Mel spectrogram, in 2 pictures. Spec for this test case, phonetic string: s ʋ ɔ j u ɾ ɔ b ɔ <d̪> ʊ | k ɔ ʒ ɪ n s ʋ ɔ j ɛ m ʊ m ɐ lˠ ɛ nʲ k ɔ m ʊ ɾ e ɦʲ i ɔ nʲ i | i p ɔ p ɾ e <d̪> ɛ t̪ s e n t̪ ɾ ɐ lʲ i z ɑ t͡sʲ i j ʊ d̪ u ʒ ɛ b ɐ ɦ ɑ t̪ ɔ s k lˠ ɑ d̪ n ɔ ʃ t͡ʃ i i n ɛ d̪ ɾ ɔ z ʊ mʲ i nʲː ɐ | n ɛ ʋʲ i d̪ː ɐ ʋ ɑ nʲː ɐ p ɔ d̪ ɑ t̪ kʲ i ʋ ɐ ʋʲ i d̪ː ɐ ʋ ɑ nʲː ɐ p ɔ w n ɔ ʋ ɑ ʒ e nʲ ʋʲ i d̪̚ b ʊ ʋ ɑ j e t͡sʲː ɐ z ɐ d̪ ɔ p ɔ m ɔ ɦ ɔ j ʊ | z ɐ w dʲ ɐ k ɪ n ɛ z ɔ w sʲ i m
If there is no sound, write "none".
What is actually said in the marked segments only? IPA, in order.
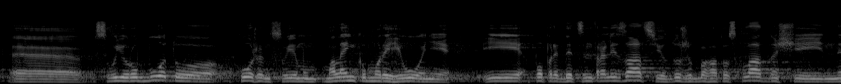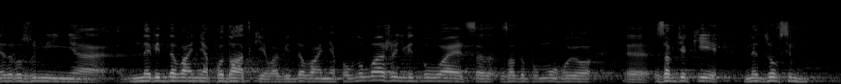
t̪, d̪

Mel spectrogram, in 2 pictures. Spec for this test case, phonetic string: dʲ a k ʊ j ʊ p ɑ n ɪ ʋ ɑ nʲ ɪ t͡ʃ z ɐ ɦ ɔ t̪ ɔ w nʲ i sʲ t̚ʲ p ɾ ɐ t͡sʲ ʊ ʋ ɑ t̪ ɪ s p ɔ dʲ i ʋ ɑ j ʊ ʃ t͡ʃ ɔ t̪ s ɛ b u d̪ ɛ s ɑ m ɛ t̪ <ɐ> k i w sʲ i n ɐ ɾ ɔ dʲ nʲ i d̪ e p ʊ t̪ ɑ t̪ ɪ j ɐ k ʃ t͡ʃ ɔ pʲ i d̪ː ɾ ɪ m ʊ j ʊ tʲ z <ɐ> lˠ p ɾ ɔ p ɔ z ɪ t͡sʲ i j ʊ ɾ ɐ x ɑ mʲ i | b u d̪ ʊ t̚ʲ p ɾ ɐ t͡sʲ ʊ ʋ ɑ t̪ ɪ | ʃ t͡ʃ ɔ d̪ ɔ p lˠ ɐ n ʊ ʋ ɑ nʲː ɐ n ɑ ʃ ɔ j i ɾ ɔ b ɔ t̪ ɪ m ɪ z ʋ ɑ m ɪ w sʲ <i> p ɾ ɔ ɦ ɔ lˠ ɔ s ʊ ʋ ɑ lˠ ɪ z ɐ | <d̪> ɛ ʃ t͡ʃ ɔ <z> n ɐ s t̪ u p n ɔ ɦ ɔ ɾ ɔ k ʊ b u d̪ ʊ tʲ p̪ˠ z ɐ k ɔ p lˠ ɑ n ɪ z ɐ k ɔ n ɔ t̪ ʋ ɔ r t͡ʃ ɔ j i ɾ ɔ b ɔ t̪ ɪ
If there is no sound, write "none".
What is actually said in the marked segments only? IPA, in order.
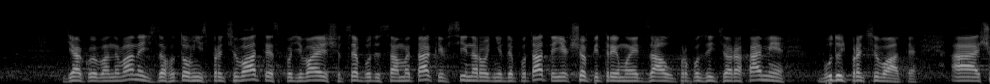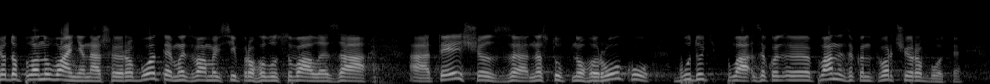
ɑ, ɑ, i, t̪, z

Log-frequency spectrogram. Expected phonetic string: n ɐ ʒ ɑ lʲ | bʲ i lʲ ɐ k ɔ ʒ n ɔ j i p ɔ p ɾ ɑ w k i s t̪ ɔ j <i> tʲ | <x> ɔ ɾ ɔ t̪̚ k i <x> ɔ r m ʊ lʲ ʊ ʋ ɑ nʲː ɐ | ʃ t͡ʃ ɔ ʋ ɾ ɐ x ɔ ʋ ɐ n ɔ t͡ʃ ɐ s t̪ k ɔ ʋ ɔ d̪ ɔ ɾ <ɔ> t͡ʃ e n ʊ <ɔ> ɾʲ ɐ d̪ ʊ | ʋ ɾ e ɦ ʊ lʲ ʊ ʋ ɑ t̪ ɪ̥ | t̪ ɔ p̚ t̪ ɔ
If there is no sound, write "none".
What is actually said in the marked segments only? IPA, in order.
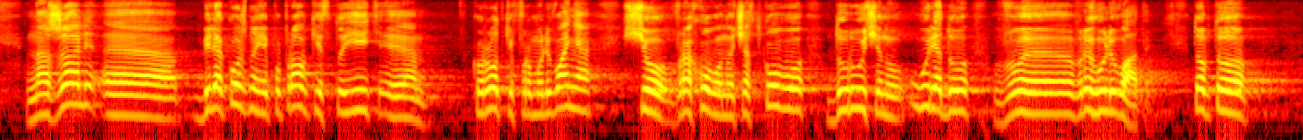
i, k, f, u, u

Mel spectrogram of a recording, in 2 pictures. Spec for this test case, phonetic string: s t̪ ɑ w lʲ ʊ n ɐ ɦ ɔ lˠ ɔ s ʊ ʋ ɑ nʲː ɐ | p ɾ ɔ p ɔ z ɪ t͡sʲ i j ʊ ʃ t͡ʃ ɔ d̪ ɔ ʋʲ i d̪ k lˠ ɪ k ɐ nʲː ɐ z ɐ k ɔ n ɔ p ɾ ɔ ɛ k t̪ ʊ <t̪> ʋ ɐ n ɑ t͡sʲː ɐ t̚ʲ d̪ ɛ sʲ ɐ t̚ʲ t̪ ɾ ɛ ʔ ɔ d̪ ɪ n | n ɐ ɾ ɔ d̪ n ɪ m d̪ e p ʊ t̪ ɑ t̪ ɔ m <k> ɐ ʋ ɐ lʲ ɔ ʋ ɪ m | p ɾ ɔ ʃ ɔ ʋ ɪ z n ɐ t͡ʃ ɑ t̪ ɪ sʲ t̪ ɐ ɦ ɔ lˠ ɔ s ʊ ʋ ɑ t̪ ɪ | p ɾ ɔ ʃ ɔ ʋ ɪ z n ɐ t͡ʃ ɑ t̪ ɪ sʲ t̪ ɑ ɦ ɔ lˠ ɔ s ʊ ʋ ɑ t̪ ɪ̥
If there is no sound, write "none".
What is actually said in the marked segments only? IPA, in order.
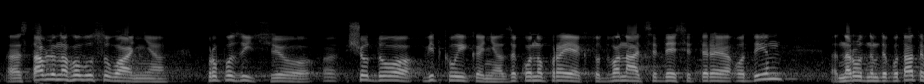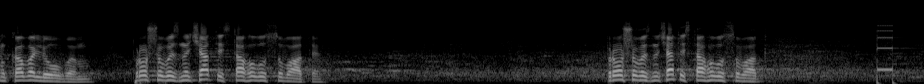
d̪, k

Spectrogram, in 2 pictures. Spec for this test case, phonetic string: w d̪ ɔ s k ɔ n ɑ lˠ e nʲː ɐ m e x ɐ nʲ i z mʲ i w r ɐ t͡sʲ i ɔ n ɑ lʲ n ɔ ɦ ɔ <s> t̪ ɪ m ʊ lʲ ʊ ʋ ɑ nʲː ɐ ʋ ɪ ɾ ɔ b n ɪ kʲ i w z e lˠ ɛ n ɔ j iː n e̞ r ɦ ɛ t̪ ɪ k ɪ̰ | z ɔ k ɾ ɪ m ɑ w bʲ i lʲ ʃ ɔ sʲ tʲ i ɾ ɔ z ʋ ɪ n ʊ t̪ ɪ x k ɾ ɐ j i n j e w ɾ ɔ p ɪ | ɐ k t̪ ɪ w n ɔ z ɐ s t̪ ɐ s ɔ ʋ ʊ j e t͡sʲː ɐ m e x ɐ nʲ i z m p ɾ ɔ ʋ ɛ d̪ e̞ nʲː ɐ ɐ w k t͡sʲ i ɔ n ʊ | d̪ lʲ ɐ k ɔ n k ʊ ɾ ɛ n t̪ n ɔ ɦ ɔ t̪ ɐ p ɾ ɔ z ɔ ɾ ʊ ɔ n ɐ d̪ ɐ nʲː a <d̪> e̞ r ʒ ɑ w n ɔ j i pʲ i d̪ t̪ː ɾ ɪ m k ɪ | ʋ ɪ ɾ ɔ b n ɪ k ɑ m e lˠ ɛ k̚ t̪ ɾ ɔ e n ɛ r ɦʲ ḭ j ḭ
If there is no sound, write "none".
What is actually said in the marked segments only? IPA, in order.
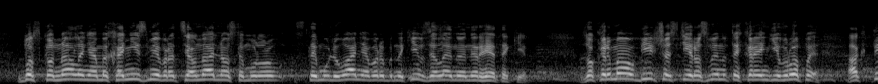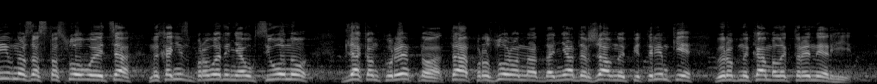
s, d̪

